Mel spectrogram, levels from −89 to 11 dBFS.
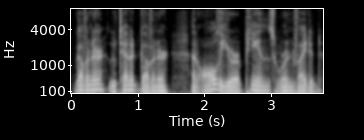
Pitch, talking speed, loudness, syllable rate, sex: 115 Hz, 160 wpm, -17 LUFS, 6.3 syllables/s, male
